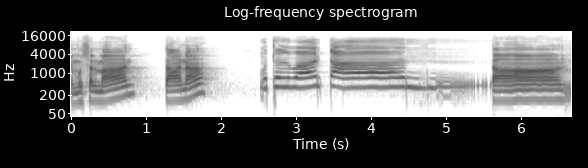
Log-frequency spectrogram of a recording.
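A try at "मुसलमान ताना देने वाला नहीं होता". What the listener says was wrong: इतना लंबा कर दिया आपने।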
